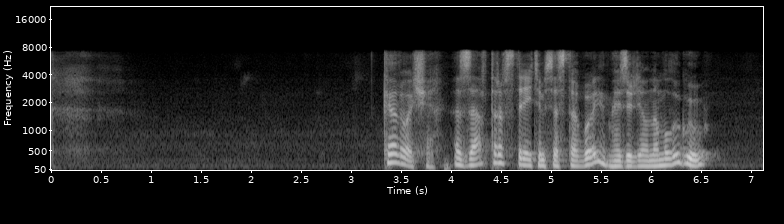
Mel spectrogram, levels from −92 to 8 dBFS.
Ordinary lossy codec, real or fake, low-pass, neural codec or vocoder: none; fake; 7.2 kHz; codec, 16 kHz, 0.8 kbps, ZipCodec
